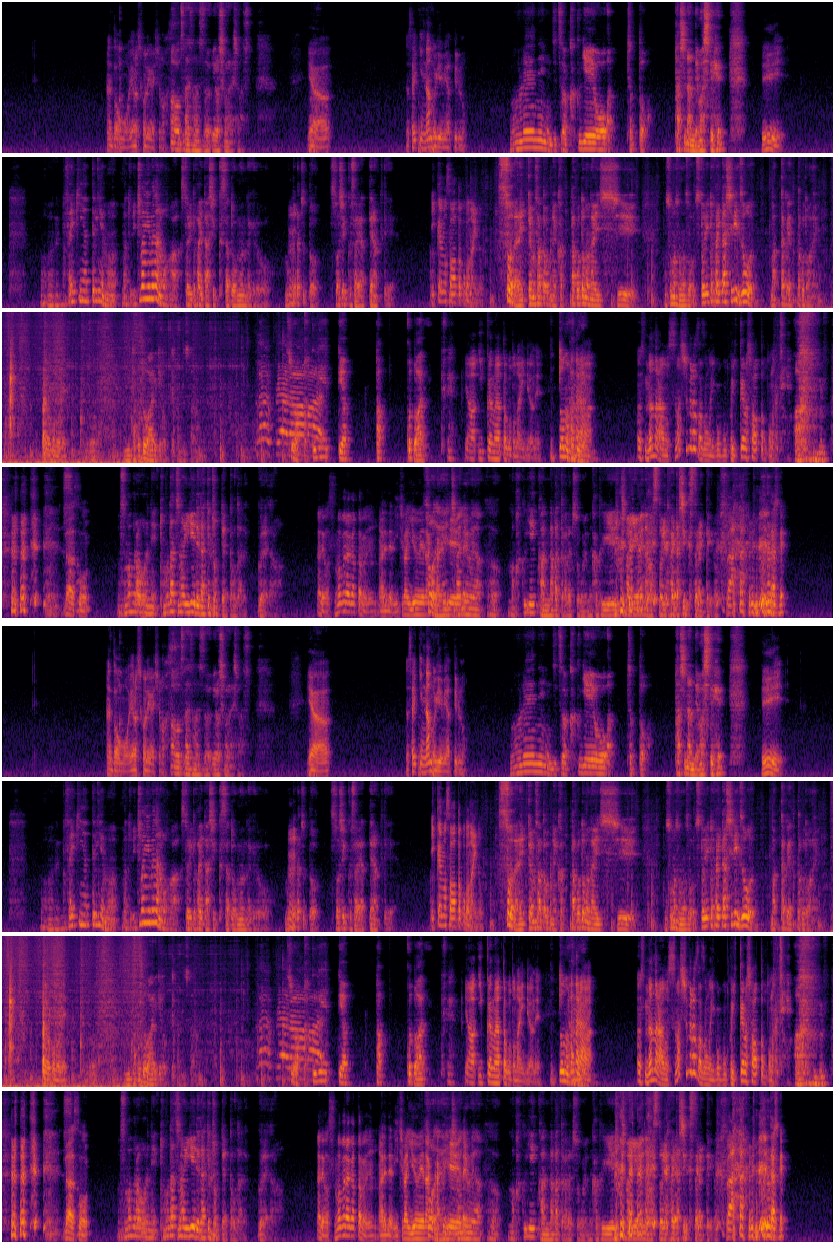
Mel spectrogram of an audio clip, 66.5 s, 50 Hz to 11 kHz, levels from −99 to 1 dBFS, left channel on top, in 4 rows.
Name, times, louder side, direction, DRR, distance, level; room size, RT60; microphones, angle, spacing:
voice 1, 2.1-3.4 6.1-6.6 8.1-9.3 15.2-15.6 22.3-22.5 25.2-26.3 34.0-34.6 42.5-44.0 44.5-45.0 45.9-49.0 50.0-51.6 53.4-53.5 54.0-54.2 56.2-59.3 62.1-63.2 64.1-65.5, right 4 dB, 35° right, 0.4 m, -35 dB
voice 2, 3.4-4.9 8.3-8.4 10.2-12.2 12.5-13.0 13.5-14.9 16.8-17.0 17.4-22.0 22.3-22.9 23.2-24.5 26.5-29.3 29.9-31.7 32.0-33.0 34.2-34.4 34.9-35.2 35.7-37.2 38.9-40.2 40.7-40.9 41.3-41.7 42.0-42.3 44.2-45.0 49.1-50.0 50.8-50.9 51.4-51.5 52.2-55.4 58.4-64.4 64.9-65.5, equal, 30° left, 1.0 m, -35 dB
Run, 25.5-39.8, equal, ahead, 0.9 m, -53 dB
sound 1, 26.5-27.2 28.3-28.7 29.2-29.7 30.2-30.7 31.1-35.4 35.6-39.7, left 2 dB, 70° left, 0.7 m, -44 dB
sound 2, 33.2-36.2, right 3 dB, 80° right, 0.7 m, -36 dB
3.5 x 2.4 x 3.1 m
head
